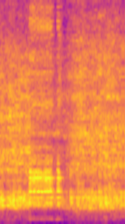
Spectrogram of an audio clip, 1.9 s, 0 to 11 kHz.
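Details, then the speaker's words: Repaired 1950s tin Robot Bulldozer toy on 2 D-cell batteries, switched on: a short, clear mid-pitch horn beep over a steady, hissy whir from the small motor turning the bump-and-go drive wheels; running normally. "When you turn it on, the bump and go drive wheels are turning."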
